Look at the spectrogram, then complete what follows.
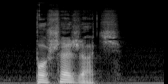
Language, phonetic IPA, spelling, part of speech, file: Polish, [pɔˈʃɛʒat͡ɕ], poszerzać, verb, Pl-poszerzać.ogg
